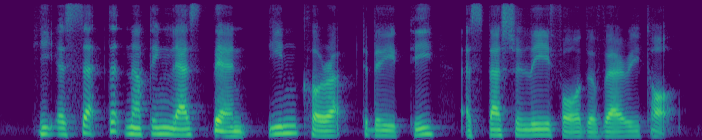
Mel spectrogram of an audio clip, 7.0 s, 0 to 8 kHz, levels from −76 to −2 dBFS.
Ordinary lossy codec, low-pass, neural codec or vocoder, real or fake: none; 7.2 kHz; codec, 16 kHz, 0.5 kbps, FunCodec, trained on Chinese and English, 25 frames a second; fake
